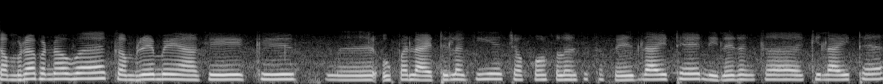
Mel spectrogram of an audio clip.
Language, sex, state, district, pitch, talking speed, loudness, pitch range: Hindi, female, Punjab, Pathankot, 225 Hz, 170 wpm, -13 LUFS, 215-240 Hz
